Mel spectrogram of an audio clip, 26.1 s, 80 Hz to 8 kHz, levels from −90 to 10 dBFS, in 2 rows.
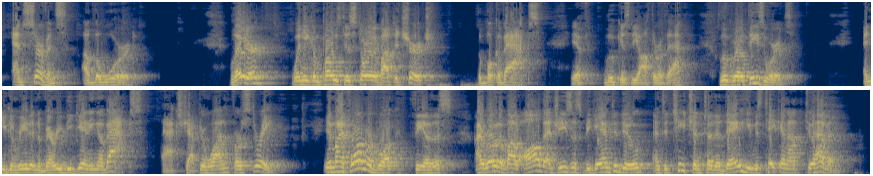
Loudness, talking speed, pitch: -11 LUFS, 160 wpm, 140 Hz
